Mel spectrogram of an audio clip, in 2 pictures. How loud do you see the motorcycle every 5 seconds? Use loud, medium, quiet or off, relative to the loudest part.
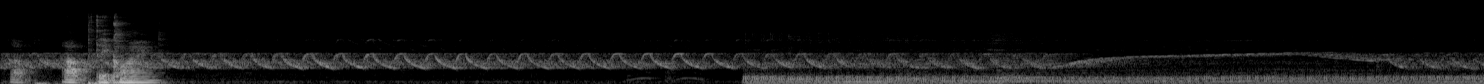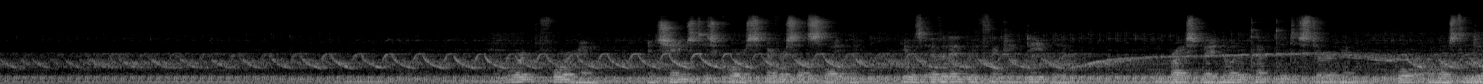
off, medium, medium, medium, loud, loud.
